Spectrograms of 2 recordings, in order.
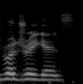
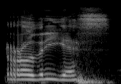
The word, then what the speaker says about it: Rodriguez: terrible with last names my last name is Rodriguez and I'm pronouncing it like a gringo it's actually Rodriguez but but yeah um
